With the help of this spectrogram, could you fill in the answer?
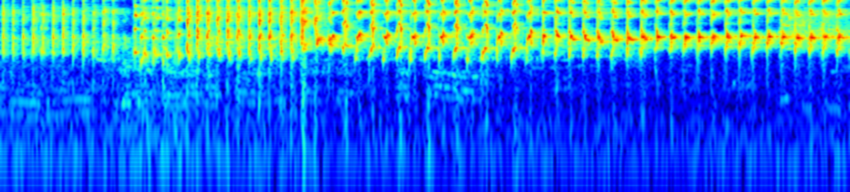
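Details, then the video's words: Lovebird in extended ngekek chatter, kept as a master recording for teaching other lovebirds: an unbroken, very fast trill of shrill buzzy notes, growing louder after one second and carrying a thin whistled tone near the end. "masteran burung Lovebird ngetik,ngekek cocok buat lb lain biar cepat gacor ,ngekek panjang"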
